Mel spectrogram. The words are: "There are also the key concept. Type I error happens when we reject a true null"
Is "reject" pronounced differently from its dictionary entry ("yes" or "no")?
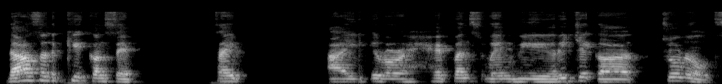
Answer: yes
